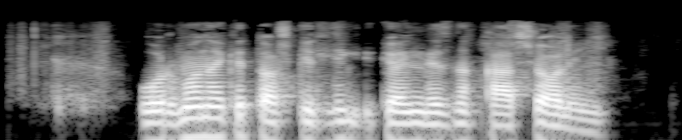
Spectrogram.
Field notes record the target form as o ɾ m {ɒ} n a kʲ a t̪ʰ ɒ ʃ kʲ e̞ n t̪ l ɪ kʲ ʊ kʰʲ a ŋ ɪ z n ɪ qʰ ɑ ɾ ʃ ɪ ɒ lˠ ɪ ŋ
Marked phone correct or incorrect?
correct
